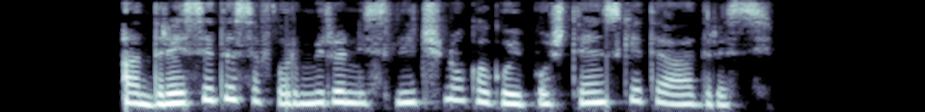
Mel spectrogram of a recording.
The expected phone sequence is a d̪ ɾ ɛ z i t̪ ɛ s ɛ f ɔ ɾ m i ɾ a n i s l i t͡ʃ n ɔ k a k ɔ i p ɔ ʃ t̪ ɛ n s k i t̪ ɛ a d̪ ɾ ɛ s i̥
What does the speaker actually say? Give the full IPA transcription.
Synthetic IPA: a d̪ ɾ ɛ s i t̪ ɛ s ɛ f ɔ ɾ m i ɾ a n i s l i t͡ʃ n ɔ k a k ɔ i p ɔ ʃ t̪ ɛ n s k i t̪ ɛ a d̪ ɾ ɛ s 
